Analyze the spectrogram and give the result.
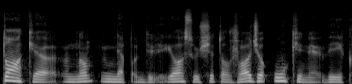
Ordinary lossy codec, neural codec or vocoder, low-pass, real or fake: MP3, 96 kbps; autoencoder, 48 kHz, 32 numbers a frame, DAC-VAE, trained on Japanese speech; 14.4 kHz; fake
